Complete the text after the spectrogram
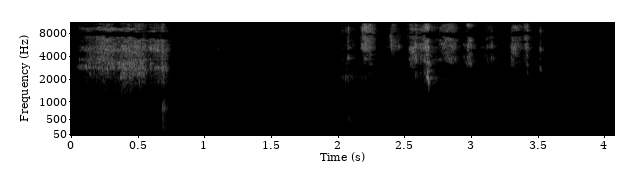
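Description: Small wooden pieces tap and click lightly together.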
